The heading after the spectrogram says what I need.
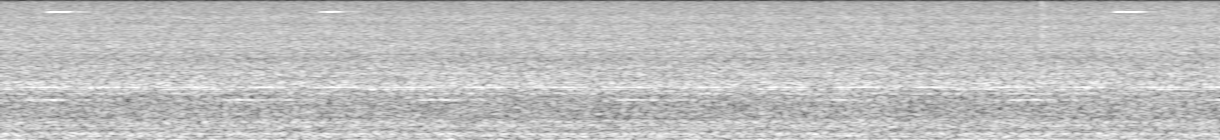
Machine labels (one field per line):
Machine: fan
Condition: abnormal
